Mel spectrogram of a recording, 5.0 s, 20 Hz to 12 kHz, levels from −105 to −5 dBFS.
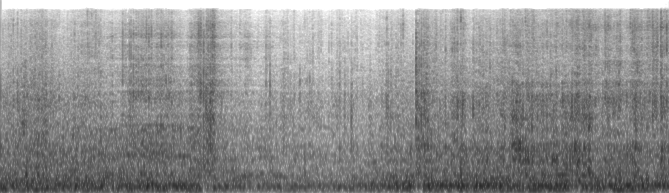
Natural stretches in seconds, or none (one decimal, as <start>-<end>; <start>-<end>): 0.0-0.8; 2.1-5.0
